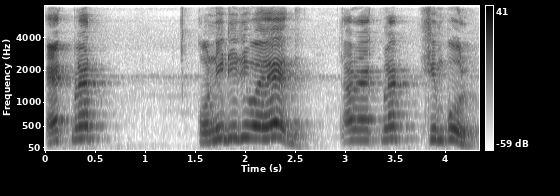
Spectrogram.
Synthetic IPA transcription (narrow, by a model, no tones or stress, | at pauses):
ɛk̚plɛt̪̚ | konididiwaeɡ | aɾoɛk̚plɛt̪̚simpul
